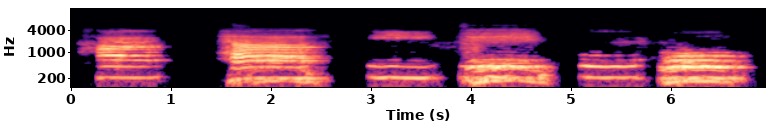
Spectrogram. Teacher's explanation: Tenggorokan bagian tengah ya. di atasnya jakun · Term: huruf H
